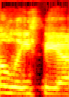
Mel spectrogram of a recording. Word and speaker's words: Alethea: I'm Alethea.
